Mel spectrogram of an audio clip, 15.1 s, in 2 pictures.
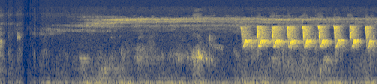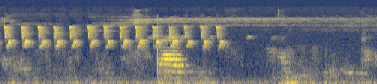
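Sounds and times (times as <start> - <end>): bird chirping: 3.8 - 13.1.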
